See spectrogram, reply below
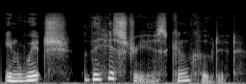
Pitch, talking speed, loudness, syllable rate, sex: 185 Hz, 145 wpm, -16 LUFS, 4.6 syllables/s, female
